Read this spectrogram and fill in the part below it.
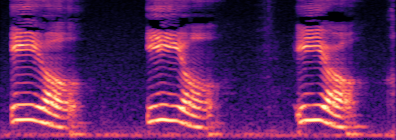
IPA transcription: ɪə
